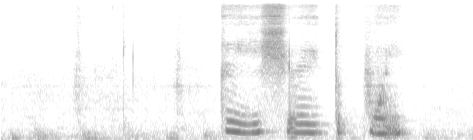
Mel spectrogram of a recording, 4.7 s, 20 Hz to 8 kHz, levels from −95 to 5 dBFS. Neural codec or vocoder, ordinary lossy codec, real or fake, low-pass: codec, 32 kHz, 1.9 kbps, SNAC; none; fake; 7.2 kHz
